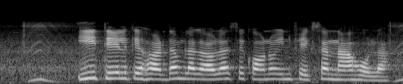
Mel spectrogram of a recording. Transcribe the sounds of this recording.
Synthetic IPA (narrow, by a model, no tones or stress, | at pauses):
iːt̪eːlkeɦɐɾd̪əmlɐɡaːwlasekɔːnoɪnpʰeːkʃənːaɦoːlaː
